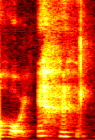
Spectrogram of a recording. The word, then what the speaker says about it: Hoi: Entonces recuerdo que yo iba bajando una de las gradas y de repente se me acerca un chico y me dice Hoi. Hoi, que se escribe H-O-I, en español significa hola.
